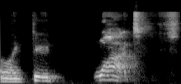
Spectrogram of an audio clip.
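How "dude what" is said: a bit annoyed, worn-out tone. Retelling own reply to a buddy calling him over: retelling own annoyed words. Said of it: "kind of annoyed".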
